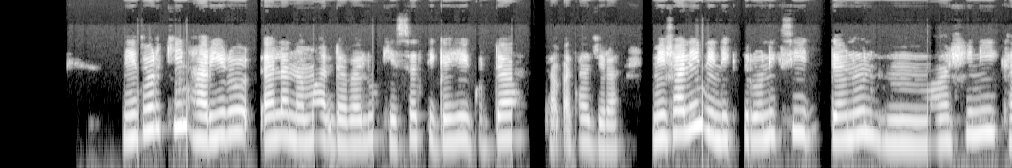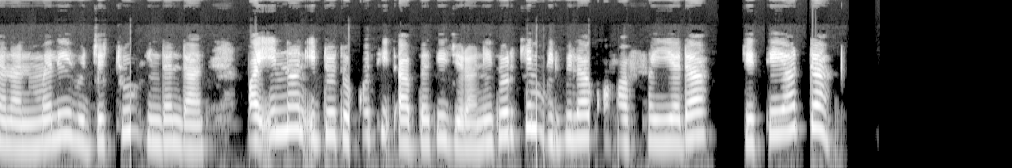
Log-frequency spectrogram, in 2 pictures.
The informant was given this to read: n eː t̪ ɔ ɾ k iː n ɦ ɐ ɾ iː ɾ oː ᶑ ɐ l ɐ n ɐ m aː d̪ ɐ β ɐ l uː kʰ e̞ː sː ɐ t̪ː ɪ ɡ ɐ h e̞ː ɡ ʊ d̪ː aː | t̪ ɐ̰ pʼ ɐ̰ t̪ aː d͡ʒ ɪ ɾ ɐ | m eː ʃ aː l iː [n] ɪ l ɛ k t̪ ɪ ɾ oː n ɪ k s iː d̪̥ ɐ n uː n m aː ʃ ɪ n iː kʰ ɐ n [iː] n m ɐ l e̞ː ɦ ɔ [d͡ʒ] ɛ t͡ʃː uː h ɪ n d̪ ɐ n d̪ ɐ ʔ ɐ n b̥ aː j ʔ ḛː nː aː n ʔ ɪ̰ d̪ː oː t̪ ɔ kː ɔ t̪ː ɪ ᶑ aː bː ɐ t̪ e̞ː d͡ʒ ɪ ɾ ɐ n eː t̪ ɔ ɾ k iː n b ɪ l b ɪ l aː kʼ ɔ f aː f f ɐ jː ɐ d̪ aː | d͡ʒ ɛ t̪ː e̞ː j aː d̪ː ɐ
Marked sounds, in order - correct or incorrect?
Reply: correct, incorrect: aː, incorrect: d͡ʒː

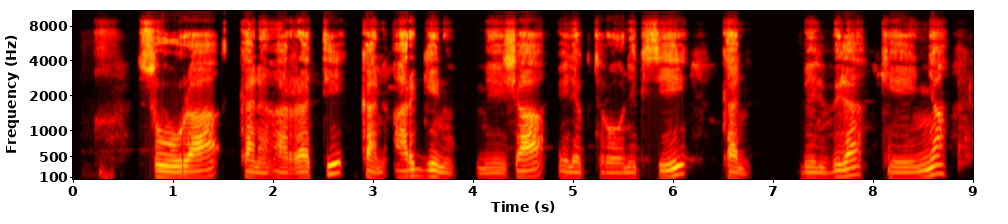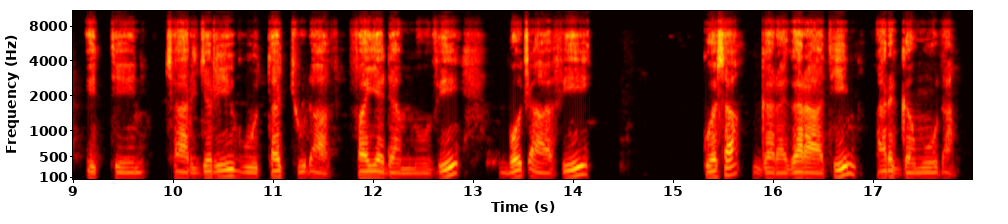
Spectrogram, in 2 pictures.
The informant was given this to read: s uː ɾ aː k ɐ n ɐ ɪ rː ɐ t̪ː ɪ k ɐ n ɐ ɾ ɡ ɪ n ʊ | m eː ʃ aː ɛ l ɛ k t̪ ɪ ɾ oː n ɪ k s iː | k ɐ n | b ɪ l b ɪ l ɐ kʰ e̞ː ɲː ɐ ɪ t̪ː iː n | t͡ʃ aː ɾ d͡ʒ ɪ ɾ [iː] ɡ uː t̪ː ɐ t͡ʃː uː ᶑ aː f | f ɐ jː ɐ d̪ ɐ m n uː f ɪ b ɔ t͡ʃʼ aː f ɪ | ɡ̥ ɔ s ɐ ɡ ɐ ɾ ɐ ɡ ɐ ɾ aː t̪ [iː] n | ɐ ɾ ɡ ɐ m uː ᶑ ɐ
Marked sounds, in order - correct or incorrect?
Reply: correct, correct

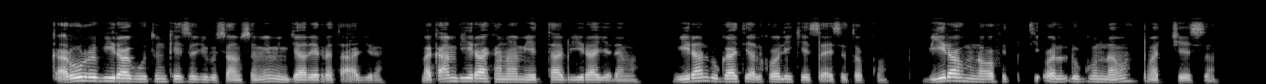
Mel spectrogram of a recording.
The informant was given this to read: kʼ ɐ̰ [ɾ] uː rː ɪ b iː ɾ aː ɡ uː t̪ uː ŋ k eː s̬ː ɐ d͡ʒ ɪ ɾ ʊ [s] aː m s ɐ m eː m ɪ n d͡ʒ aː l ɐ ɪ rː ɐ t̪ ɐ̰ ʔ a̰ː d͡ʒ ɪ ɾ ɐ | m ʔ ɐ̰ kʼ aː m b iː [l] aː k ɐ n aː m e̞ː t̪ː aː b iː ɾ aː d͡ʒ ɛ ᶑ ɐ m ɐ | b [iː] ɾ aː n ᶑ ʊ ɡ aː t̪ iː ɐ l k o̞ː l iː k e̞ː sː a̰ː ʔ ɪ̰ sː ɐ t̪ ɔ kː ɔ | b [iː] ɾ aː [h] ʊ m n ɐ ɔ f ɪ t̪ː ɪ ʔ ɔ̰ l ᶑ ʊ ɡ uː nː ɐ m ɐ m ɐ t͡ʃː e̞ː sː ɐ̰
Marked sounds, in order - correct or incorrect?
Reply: correct, correct, incorrect: ɾ, correct, correct, correct

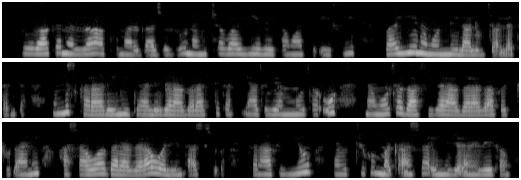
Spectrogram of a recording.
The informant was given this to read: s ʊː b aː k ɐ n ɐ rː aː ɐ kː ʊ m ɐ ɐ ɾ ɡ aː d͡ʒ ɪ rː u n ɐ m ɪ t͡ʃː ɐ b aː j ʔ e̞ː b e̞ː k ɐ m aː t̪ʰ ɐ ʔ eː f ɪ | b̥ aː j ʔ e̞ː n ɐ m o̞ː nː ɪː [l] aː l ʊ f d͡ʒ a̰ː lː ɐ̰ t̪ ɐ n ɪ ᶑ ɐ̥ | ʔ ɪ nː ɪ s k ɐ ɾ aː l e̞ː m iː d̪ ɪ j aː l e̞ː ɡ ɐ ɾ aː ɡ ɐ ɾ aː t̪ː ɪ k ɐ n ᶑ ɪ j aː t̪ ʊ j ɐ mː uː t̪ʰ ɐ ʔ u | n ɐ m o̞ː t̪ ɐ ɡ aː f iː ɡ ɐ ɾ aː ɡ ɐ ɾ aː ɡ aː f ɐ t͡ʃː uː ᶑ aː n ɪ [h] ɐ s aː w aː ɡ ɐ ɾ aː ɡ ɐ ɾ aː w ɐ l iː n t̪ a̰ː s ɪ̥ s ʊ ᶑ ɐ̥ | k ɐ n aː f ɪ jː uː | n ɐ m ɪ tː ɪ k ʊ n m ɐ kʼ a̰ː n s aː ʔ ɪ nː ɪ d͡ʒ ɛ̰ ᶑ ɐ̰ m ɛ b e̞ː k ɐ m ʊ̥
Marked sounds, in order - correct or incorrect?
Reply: correct, correct

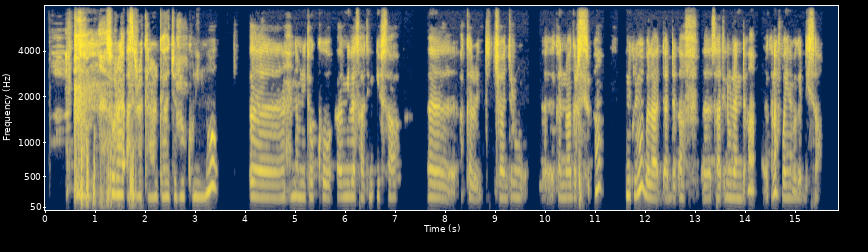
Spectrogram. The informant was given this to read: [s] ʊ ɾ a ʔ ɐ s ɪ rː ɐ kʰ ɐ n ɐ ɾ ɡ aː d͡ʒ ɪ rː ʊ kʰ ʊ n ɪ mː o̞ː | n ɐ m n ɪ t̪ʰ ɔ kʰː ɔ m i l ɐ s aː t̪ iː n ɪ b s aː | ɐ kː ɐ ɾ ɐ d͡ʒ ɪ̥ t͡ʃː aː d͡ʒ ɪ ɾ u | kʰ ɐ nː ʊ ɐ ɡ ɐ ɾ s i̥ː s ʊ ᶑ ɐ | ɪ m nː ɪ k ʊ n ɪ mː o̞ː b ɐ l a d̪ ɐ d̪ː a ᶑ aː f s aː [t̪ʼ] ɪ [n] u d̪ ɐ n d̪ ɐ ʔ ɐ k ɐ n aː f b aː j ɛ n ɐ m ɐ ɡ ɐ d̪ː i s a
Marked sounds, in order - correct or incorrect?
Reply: correct, correct, correct

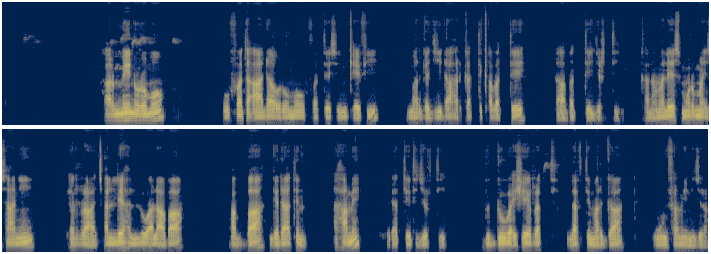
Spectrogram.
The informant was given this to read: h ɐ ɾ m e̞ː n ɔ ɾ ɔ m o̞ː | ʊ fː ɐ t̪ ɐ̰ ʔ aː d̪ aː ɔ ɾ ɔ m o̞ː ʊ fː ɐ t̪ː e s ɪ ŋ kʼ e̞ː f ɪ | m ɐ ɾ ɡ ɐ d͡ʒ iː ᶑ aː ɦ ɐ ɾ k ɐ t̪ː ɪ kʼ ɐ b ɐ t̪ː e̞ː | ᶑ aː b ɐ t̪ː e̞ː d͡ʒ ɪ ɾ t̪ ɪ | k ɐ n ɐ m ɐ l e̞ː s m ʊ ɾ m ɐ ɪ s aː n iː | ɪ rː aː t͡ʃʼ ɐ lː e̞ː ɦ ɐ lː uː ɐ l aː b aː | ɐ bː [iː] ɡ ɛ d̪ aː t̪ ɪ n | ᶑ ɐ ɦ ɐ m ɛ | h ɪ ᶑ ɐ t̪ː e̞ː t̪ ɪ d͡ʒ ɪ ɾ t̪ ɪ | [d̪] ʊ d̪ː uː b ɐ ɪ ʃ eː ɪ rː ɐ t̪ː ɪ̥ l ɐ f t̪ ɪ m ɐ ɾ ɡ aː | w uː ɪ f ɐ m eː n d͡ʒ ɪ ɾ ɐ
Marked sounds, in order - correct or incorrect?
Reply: incorrect: aː, correct

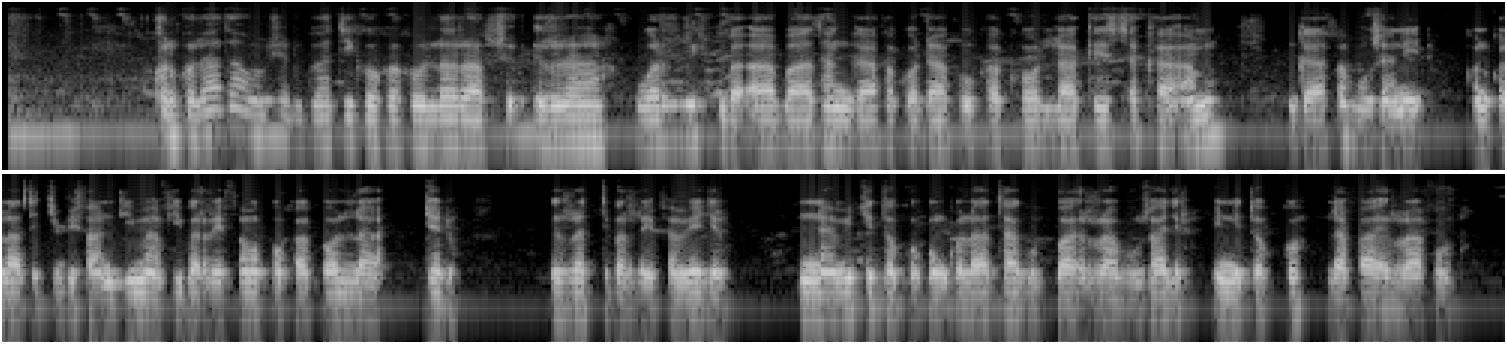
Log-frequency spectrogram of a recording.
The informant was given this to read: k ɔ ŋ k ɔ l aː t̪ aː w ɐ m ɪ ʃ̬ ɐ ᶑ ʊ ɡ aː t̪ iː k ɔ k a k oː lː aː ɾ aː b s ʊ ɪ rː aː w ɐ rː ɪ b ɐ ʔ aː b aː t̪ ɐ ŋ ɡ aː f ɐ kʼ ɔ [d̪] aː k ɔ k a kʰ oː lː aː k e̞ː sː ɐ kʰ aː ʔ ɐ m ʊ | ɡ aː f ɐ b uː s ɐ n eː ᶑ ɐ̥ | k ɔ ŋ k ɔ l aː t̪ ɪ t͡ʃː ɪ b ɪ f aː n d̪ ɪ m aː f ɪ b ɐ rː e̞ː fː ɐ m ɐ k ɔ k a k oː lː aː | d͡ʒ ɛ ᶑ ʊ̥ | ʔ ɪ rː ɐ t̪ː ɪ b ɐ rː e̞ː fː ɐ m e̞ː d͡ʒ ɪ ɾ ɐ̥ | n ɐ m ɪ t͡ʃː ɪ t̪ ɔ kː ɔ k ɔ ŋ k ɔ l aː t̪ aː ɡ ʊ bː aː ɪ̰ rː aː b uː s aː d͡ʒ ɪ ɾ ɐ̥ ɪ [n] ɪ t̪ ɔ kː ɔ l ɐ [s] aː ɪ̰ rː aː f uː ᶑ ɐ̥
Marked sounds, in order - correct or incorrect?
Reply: correct, incorrect: nː, incorrect: f

